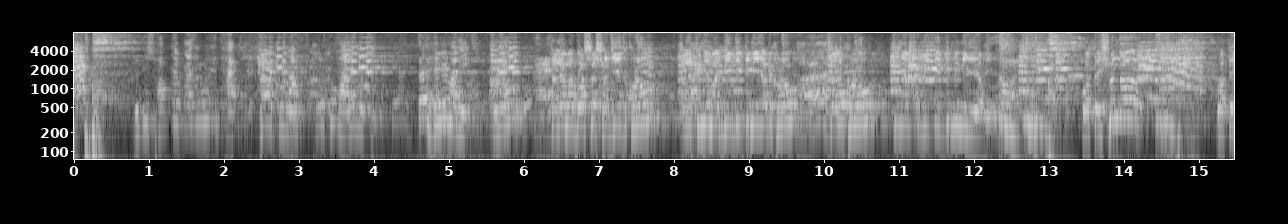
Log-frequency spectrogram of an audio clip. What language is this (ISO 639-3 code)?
hin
